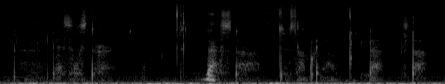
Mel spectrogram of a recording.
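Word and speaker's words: Leicester: angles cette grande ville et la L pas les sister les sister la star tout simplement la star la star la star la star las et puis notre deuxième ville encore en Angleterre ici je l'ajoute ici.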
